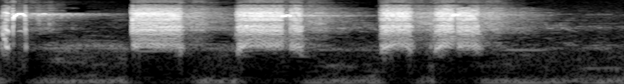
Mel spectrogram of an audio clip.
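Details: Black francolin calling in fields in Pakistan. Harsh, rasping bursts come in a rapid rhythmic series, led by a thin high note, with quiet gaps between.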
